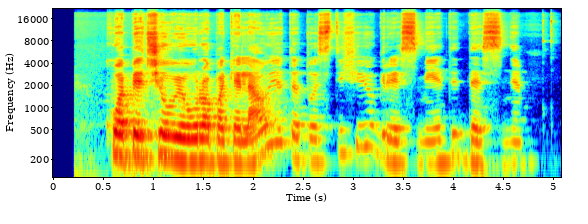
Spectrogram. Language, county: Lithuanian, Vilnius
